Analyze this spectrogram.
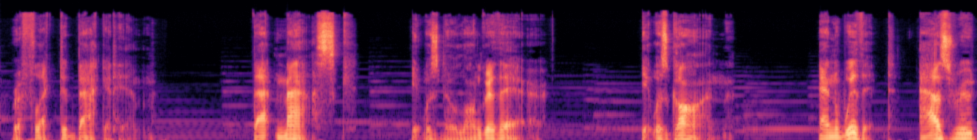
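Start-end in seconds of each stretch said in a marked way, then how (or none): none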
